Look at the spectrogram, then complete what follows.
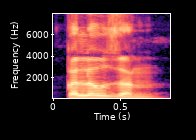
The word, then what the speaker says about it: collusion: এই শব্দের উচ্চারণ হলো কলুজন, কলুজন, এখানে দেখো জ্বর মতো সাউন্ড পাচ্ছি।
